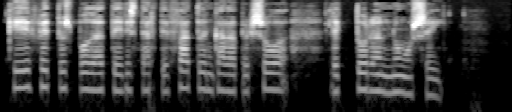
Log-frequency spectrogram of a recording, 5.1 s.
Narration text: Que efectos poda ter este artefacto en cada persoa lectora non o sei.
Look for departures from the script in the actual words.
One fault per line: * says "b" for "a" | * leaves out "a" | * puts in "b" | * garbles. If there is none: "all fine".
all fine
